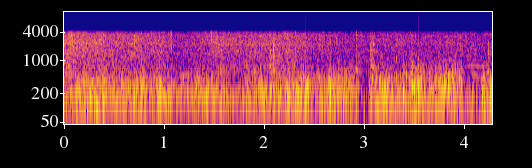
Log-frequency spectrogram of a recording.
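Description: Wind buffeting the microphone: a loud, gusty rumble.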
